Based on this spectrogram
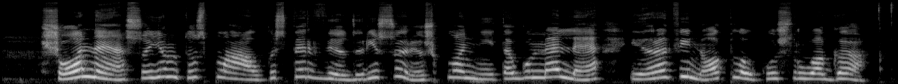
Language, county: Lithuanian, Alytus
